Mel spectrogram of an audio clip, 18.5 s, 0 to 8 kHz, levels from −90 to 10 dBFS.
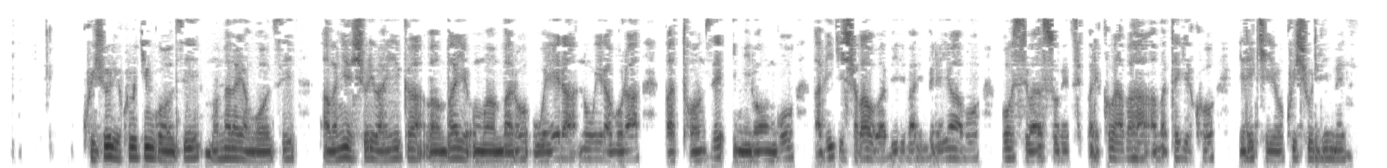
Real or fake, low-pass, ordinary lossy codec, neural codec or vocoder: real; 7.2 kHz; MP3, 24 kbps; none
